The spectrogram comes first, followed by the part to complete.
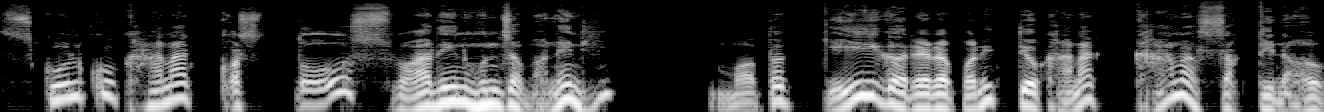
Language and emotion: Nepali, disgusted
